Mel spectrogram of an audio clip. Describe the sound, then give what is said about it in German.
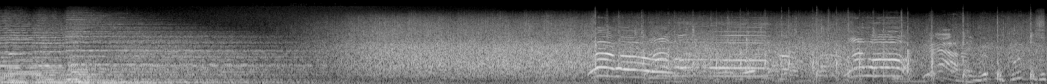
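A theatre audience at a stage show breaks into loud, sustained applause that swells into a dense wash of clapping, with excited voices and cheers rising over it in the second half. “Und das Publikum feiert”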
